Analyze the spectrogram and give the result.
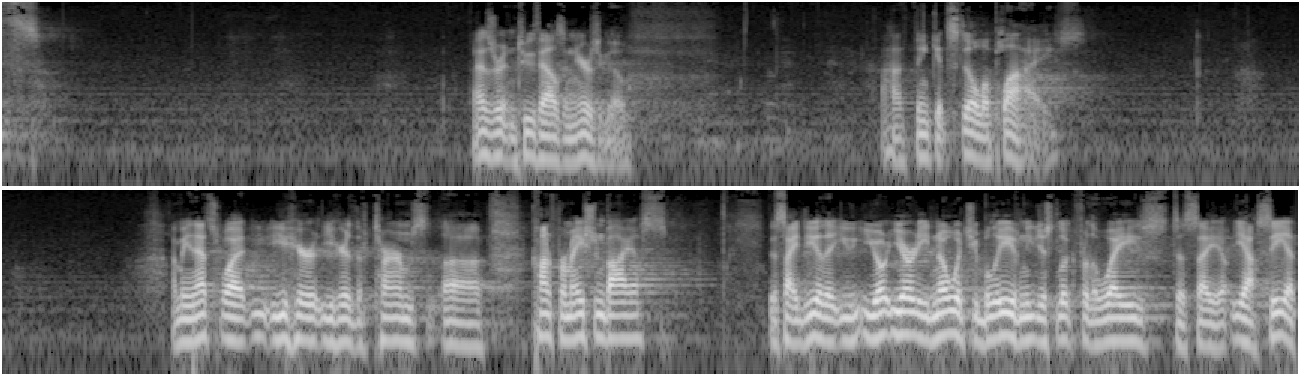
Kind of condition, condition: setting, large echoing room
